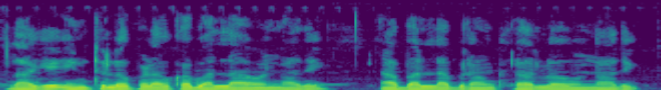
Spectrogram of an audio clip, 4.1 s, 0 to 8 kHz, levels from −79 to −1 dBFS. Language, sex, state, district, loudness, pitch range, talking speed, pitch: Telugu, male, Telangana, Mahabubabad, -15 LUFS, 130-140 Hz, 175 wpm, 135 Hz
